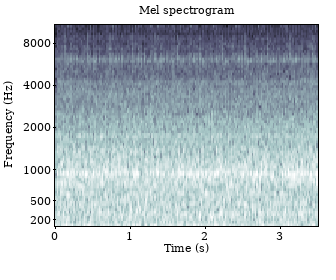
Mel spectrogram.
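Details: 2009 Chevy HHR 2.2L Ecotec flex-fuel, after fuel trim reset fixing incorrect alcohol-content reading (P0172, P0300, long crank): even, steady idle with low smooth rumble, no misses or knocks; trim about -9 versus -19 to -22 before; normal idle.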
